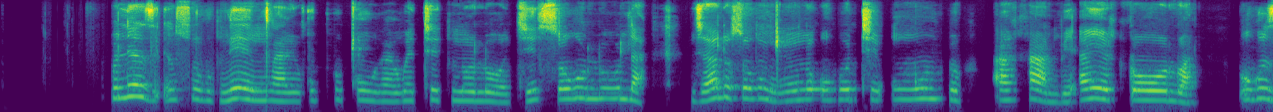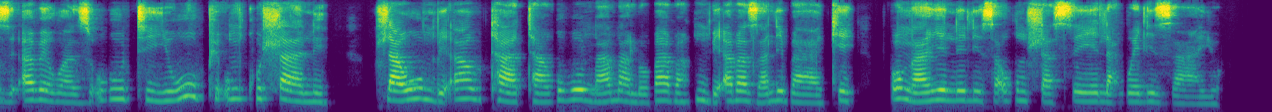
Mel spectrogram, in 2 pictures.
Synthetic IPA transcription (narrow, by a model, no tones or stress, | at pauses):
ɣuleziʔint͡sʼuɣuŋɛŋ͡ǀajoɣupʰuǃuɣaɣwɛtʰɛk̚ʰnɔlo̥ʒ̥ʱisoɣulula | nd͡ʒʱalɔsoɣuŋ͡ǀʱunɔʔuɣutʰiumuntʼu | ahambʱɛʔajɛɬɔlwa | uɣuzɛʔaβɛɣwaziuɣutʰijiwupʰiʔum̩kʰuɬanɛ | ɬawumbʱɛʔawutʰatʰaɣuβɔmamalɔβaβaɣumbʱɛʔaβazaliβakʰɛ | ɔŋajɛlelisauɣum̩ɬasɛlaɣwelizaːjɔ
